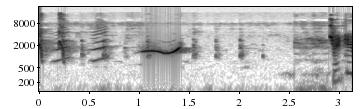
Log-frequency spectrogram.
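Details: Indian ringneck parrot flock: a few short chirpy notes, then a loud, smooth whistle that wavers and rises at the end. Scattered soft chips follow, with harsh broadband noise near the close.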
